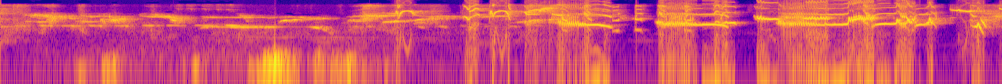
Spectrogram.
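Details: Oriental magpie-robin (kacer), singing its fighting 'tembakan' material to rile other magpie-robins: drawn-out buzzy trills and a steady whistle, then loud harsh churrs, with soft low thumps early on.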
